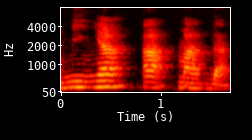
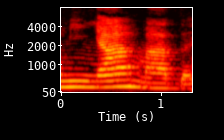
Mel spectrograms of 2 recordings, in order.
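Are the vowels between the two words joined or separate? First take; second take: separate; joined. First: The final and initial a sounds stay apart. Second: The final and initial a sounds merge into one. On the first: The two syllables count as two. The speaker calls it wrong. "Eu não falo minha amada" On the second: The two syllables count as one. The speaker calls it right. "quando eu pronuncio, eu falo"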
